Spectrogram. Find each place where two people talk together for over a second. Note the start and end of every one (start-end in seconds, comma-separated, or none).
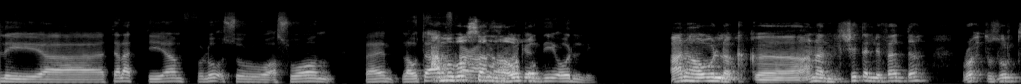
4.3-5.5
